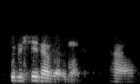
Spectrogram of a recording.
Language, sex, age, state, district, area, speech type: Marathi, male, 30-45, Maharashtra, Akola, urban, conversation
